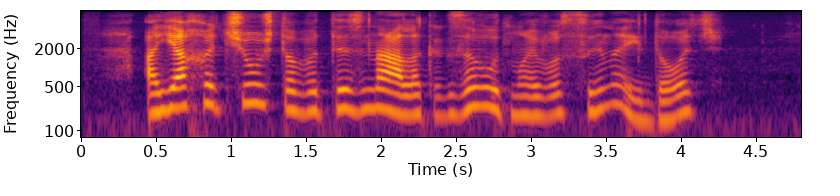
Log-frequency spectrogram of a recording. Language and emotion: Russian, positive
